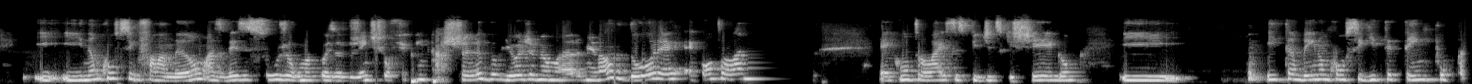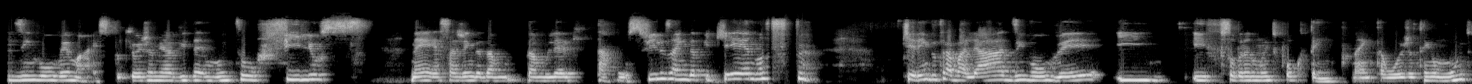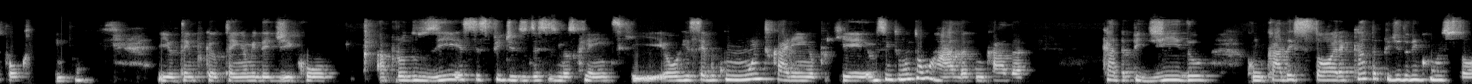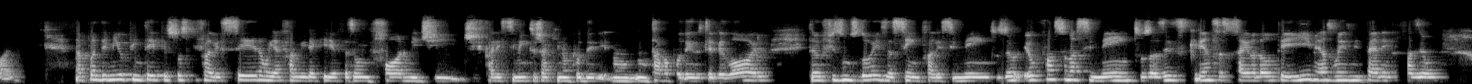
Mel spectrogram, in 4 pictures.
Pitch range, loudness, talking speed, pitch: 175-215 Hz, -13 LUFS, 175 wpm, 195 Hz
